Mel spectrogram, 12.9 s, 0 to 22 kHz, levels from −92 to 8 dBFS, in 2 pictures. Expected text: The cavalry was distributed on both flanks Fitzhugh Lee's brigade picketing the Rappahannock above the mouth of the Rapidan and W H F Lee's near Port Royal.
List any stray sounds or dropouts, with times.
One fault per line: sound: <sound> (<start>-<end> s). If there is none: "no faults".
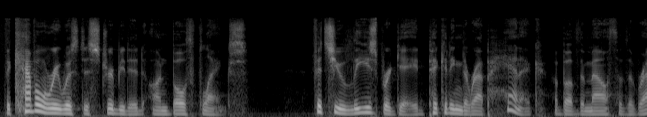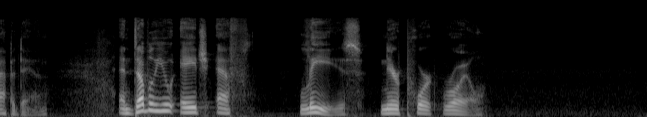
no faults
